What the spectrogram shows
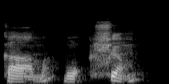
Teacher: This ksha is actually cerebral ksha.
